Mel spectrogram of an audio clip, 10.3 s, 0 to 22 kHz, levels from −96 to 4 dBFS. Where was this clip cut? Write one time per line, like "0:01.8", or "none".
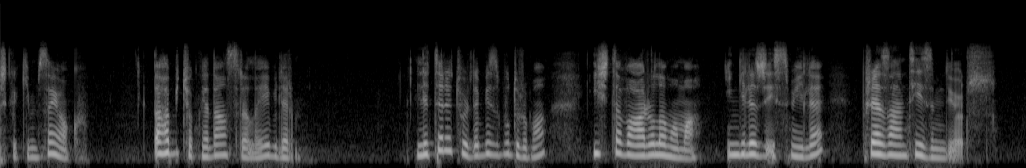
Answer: none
